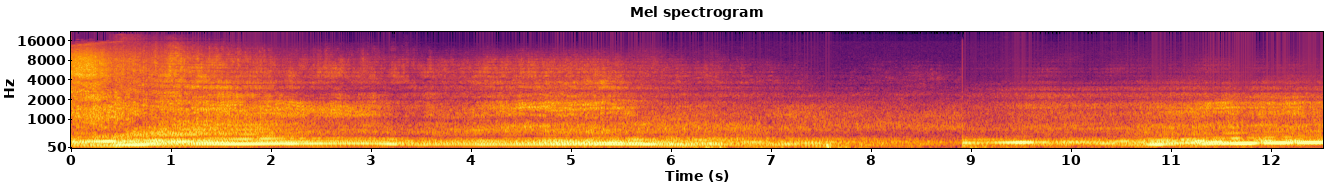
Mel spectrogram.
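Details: 2011 Ford F350 6.7 Powerstroke on its first drive after an engine replacement, exhaust recorded while pulling away under light throttle: deep, even diesel drone climbing smoothly in pitch, no misses or knocks; normal acceleration.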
